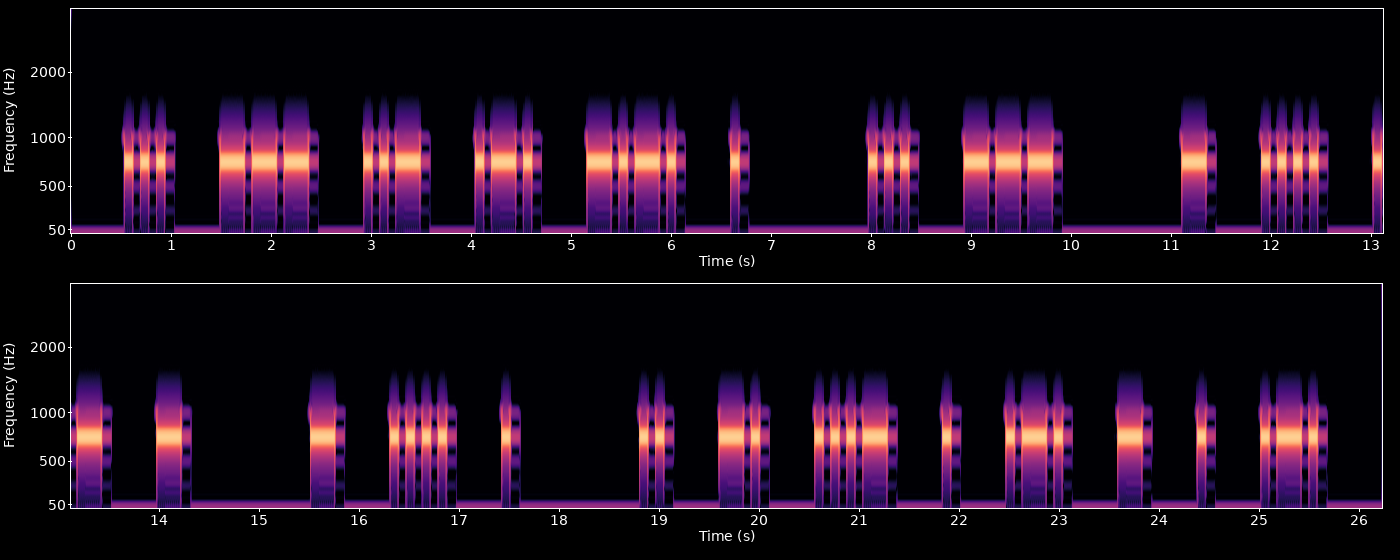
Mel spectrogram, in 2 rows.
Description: Morse code, heard as a keyed tone, about 15 wpm, spaced as for 10 wpm, 750 Hz. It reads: SOURCE SO THAT THE INVERTER
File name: Archive / 10 WPM / 10WPM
